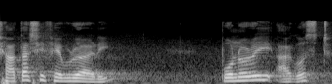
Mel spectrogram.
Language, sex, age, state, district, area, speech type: Bengali, male, 30-45, West Bengal, Paschim Bardhaman, urban, spontaneous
